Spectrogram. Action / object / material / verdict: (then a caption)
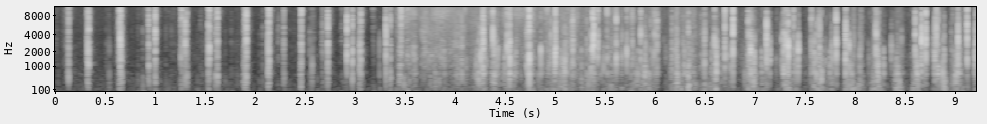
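tap / kraft paper stand-up pouch / kraft paper / none. An empty, hollow kraft paper stand-up pouch is held up and tapped quickly with fingertips and nails, giving a fast run of sharp, dry, bright clicks. After about three seconds it turns into dense, continuous crinkling and scratching, with crisp taps still cutting through the high, papery rustle.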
